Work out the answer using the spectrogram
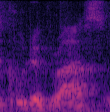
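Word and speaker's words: Coup de grâce: I had shown this Cuda grass movie Cuda grass is how we say in French it's called KRA in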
